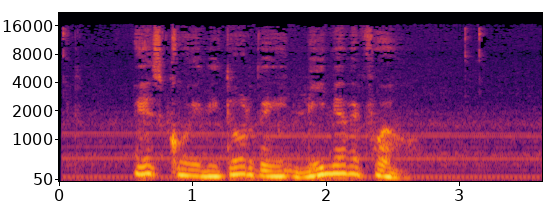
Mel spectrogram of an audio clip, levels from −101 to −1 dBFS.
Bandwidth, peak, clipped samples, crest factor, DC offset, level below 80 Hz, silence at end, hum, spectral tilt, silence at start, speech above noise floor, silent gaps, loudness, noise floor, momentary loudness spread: 16 kHz; -4 dBFS; under 0.1%; 14 dB; under 0.1%; -46 dBFS; 0.95 s; none; -8 dB/octave; 0.55 s; 26 dB; none; -18 LUFS; -43 dBFS; 11 LU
